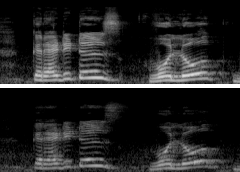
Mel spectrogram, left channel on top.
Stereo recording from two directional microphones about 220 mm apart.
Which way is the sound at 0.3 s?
50° left (ahead or behind).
